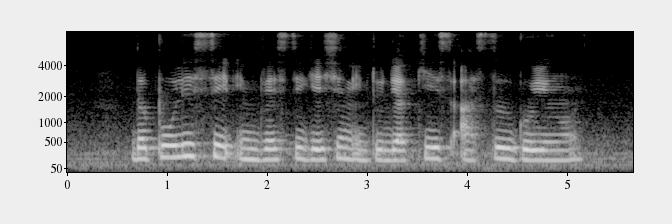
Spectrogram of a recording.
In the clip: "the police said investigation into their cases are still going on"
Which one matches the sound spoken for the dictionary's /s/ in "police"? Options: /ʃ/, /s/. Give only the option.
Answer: /s/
